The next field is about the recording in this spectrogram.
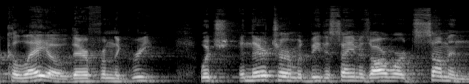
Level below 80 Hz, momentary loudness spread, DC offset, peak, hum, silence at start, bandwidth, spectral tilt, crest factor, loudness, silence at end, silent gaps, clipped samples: -68 dBFS; 11 LU; under 0.1%; 0 dBFS; none; 0 s; 15 kHz; -6 dB/octave; 16 dB; -16 LUFS; 0 s; none; under 0.1%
